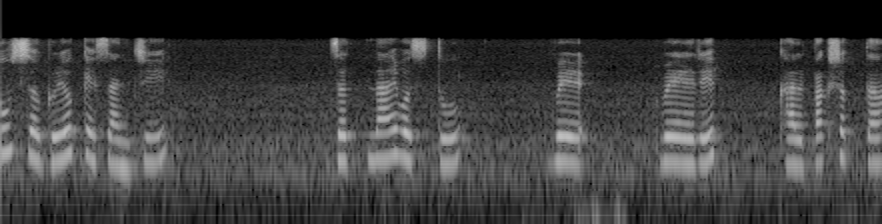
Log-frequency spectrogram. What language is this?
Konkani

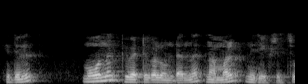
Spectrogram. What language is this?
Malayalam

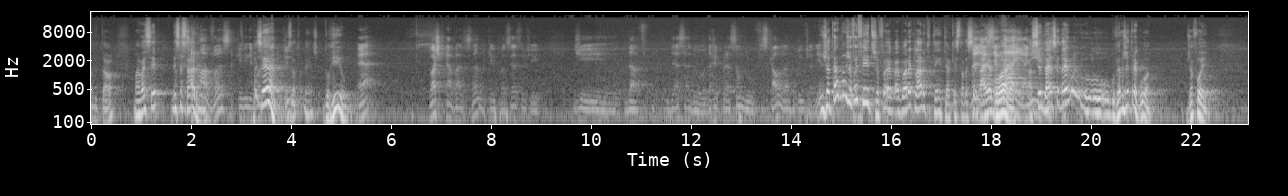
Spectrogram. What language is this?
Portuguese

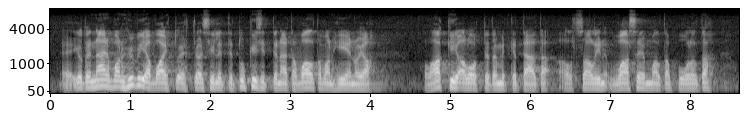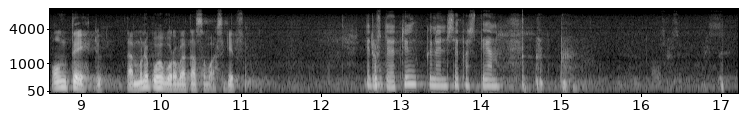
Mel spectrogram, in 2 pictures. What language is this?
Finnish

